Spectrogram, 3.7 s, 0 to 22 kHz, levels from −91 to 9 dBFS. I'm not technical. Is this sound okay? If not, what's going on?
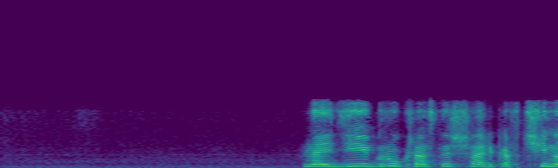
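No. From 2.23 to 2.45 s the speech turns briefly rough and noisy. This is a lost packet rebuilt from error correction: missing audio replaced by a cruder backup copy, so there's no gap.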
